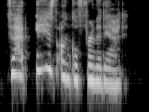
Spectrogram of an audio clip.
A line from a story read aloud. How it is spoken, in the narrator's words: Grover gasped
